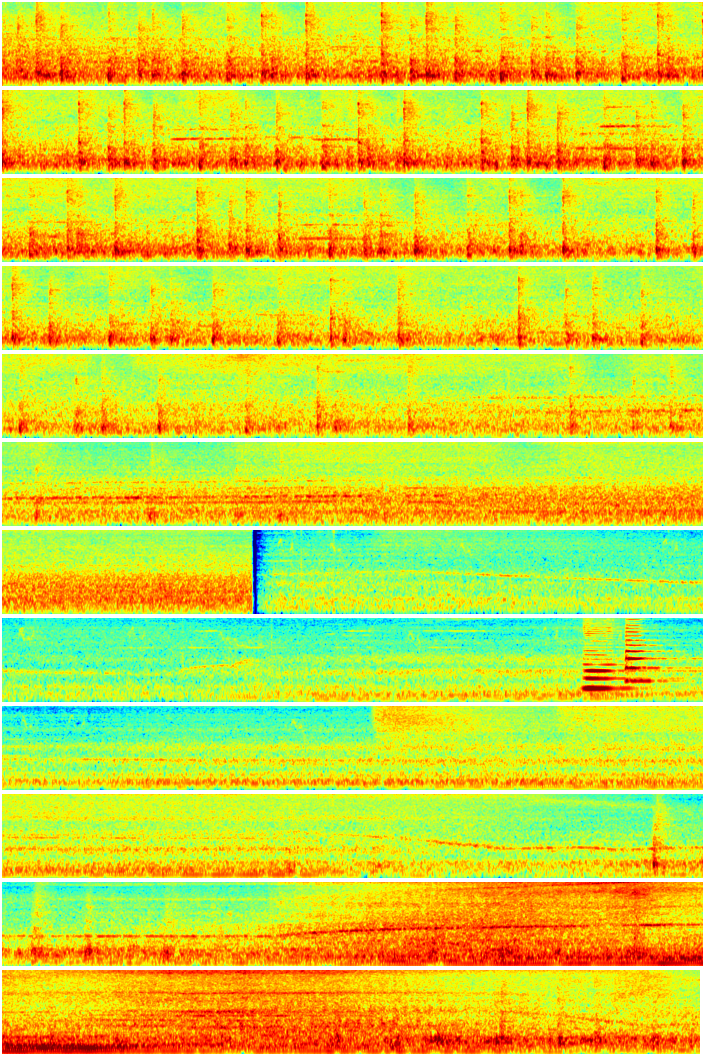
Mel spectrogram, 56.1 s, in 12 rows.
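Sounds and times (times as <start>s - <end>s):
diesel train engines and wheels: 0.0s - 56.0s
diesel train passing: 0.0s - 56.0s
train horn blasts: 5.8s - 7.0s, 11.2s - 12.0s, 36.6s - 37.6s
wheels squealing: 42.0s - 56.0s.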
